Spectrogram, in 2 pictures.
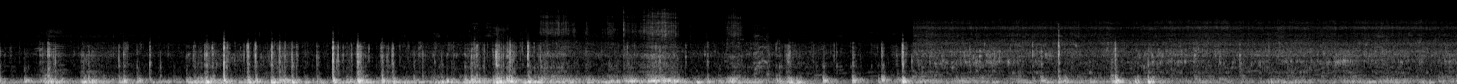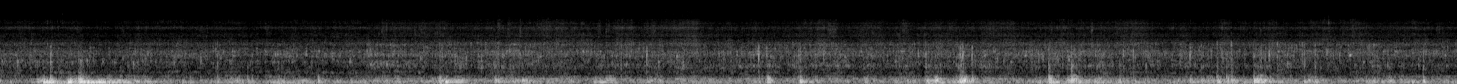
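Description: Wind buffeting the microphone over water rushing along the hull of a Nacra 6.0 catamaran under sail. Sharp clicks and knocks come through during the first several seconds, then a steady hiss of spray sets in, with a louder gust of rumble about halfway through.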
